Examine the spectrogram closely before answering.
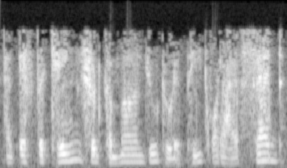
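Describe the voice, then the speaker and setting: An actor playing a wry, principled middle-aged English statesman, measured, dry and lawyerly, in a radio drama. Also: mid-range voice, breathy edge. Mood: earnest. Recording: phone-like lo-fi radio recording, faint noise.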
